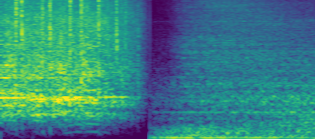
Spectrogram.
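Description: Clapping and cheering that cuts off suddenly about halfway through. Deep, rumbling logo-sting music follows.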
